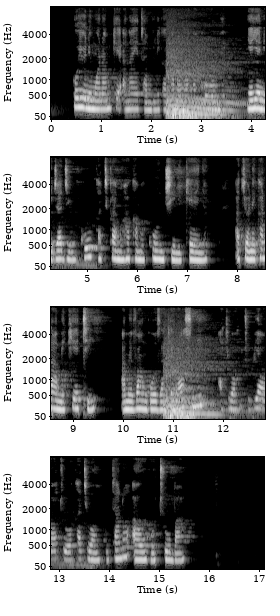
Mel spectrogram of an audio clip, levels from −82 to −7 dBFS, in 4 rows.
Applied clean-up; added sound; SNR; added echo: classical method WPE with log-MMSE.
